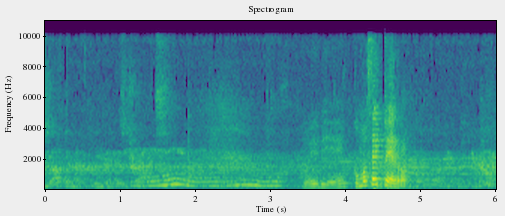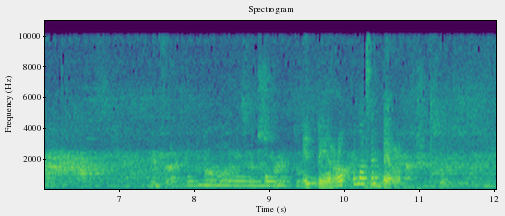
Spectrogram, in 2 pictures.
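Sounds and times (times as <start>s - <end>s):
faint television music: 0.0s - 12.0s
television voice: 0.0s - 12.0s.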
